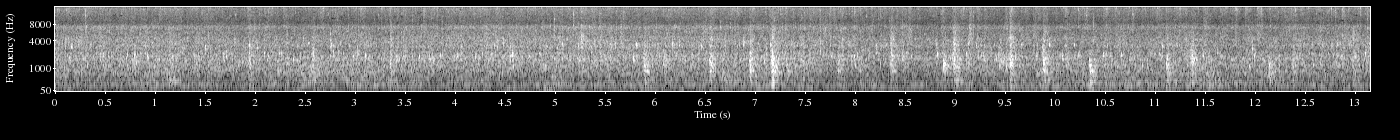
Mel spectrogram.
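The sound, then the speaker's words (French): Steady rain falls in London, a dense, even hiss of drops with scattered sharper splashes and patters, continuous and fairly loud throughout, with no voices. “D'abord, on peut se réveiller sur ce son sympathique et plutôt habituel en hiver, mais qui donne juste envie de rester sous la couette.”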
